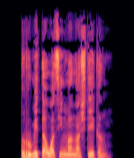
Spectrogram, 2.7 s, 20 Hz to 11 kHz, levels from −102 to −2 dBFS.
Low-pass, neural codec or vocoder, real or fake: 9.9 kHz; none; real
